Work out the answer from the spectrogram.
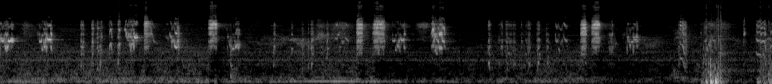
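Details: Budgerigars kept as pets during courtship and mating: scattered high squeaks and clicky chirps, sparse in the middle, followed by a low dull thump near the end, then more chirping.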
